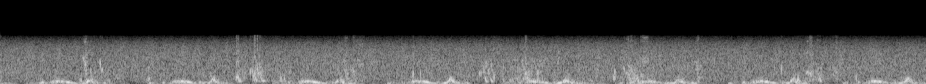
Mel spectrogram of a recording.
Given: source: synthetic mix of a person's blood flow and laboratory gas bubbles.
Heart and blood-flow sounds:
Doppler ultrasound of blood flow; precordium
0.00-0.05 s: bubbles
0.78-1.19 s: bubbles
1.46-1.53 s: bubbles
2.08-2.14 s: bubbles
2.33-2.94 s: bubbles
3.42-3.66 s: bubbles
4.11-4.25 s: bubbles
4.77-5.48 s: bubbles
5.87-6.63 s: bubbles
6.94-7.03 s: bubbles
7.78-7.86 s: bubbles
7.94-8.42 s: bubbles
8.53-8.62 s: bubbles
From the record:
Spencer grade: 3 (all of the cardiac periods contain showers or single bubble signals, but not dominating or overriding the cardiac motion signals); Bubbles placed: only in the low amplitude regions of the cardiac cycle

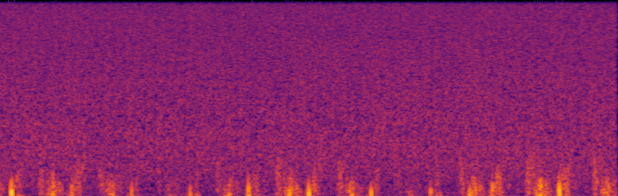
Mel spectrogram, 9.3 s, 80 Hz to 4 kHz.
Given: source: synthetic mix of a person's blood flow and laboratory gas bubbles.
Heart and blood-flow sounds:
Doppler ultrasound of blood flow; precordium
no bubbles
From the record:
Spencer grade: 0 (complete lack of bubble signals)

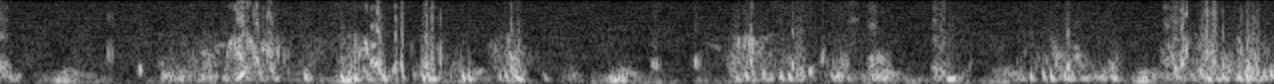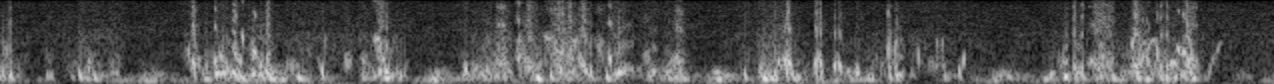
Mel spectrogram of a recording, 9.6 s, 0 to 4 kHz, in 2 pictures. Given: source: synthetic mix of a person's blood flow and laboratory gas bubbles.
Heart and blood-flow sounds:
Doppler ultrasound of blood flow; precordium
0.00-0.09 s: bubbles
0.39-0.44 s: bubbles
0.49-1.79 s: bubbles
1.82-2.09 s: bubbles
2.43-2.50 s: bubbles
2.58-3.35 s: bubbles
3.48-3.67 s: bubbles
3.80-4.23 s: bubbles
4.32-4.86 s: bubbles
4.93-5.25 s: bubbles
5.46-6.32 s: bubbles
6.49-7.38 s: bubbles
7.53-8.43 s: bubbles
8.67-9.38 s: bubbles
From the record:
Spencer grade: 4 (maximum detectable bubble signal sounding continuously throughout systole and diastole of every cardiac period, and overriding the amplitude of the normal cardiac signals); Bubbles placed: only in the low amplitude regions of the cardiac cycle

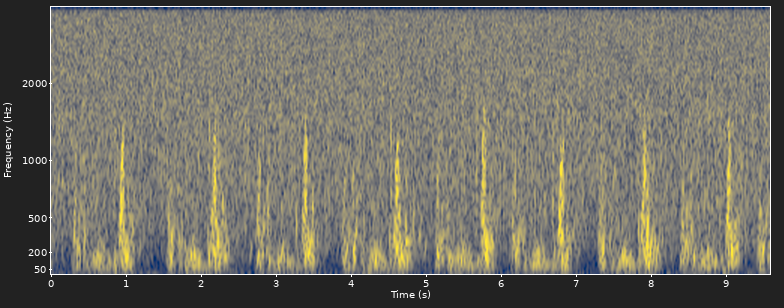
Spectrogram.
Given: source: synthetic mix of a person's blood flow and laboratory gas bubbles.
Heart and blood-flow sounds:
Doppler ultrasound of blood flow; precordium
no bubbles
From the record:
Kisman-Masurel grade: 000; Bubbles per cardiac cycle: 0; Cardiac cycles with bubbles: 0%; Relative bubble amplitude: no bubbles discernible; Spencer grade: 0 (complete lack of bubble signals)

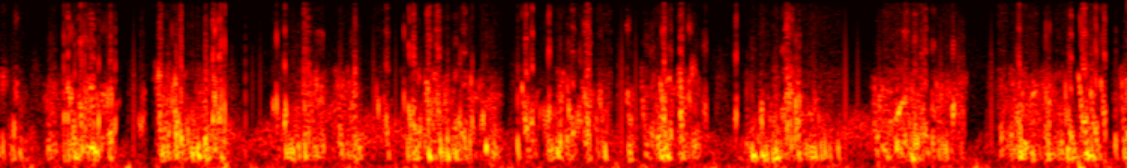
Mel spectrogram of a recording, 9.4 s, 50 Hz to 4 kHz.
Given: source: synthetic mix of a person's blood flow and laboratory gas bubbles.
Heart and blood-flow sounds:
Doppler ultrasound of blood flow; subclavian vein
0.00-0.29 s: bubbles
0.35-1.00 s: bubbles
1.15-1.23 s: bubbles
1.27-1.92 s: bubbles
2.25-3.27 s: bubbles
3.33-4.20 s: bubbles
4.29-5.10 s: bubbles
5.20-5.89 s: bubbles
6.10-6.17 s: bubbles
6.20-7.02 s: bubbles
7.25-8.06 s: bubbles
8.30-9.21 s: bubbles
9.25-9.40 s: bubbles
From the record:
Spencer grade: 4 (maximum detectable bubble signal sounding continuously throughout systole and diastole of every cardiac period, and overriding the amplitude of the normal cardiac signals); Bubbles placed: anywhere in the cardiac cycle

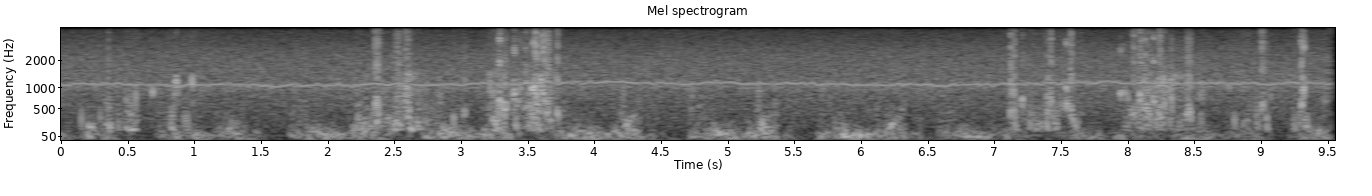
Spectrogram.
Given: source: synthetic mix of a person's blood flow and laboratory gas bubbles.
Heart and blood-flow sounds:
Doppler ultrasound of blood flow; precordium
0.17-0.64 s: bubbles
0.70-0.78 s: bubbles
0.82-1.12 s: bubbles
2.23-3.09 s: bubbles
3.22-3.81 s: bubbles
7.12-7.71 s: bubbles
7.96-8.64 s: bubbles
8.78-9.14 s: bubbles
9.26-9.43 s: bubbles
9.50-9.54 s: bubbles
From the record:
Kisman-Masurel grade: 332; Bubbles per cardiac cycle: rolling drumbeat, 9 or more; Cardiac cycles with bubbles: 50 to 99%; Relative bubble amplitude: moderate (0.250 to 0.450); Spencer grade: 3 (all of the cardiac periods contain showers or single bubble signals, but not dominating or overriding the cardiac motion signals); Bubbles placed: anywhere in the cardiac cycle

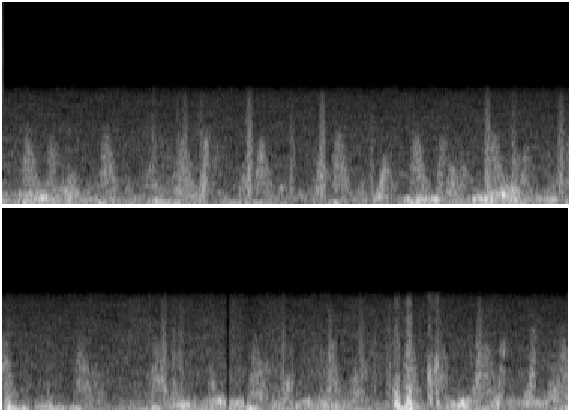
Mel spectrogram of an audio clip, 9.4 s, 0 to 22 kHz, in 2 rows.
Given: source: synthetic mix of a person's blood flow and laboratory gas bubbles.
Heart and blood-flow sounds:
Doppler ultrasound of blood flow; subclavian vein
8.25-8.38 s: bubbles
From the record:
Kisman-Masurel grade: 112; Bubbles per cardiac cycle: 1 to 2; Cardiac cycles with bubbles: 1 to 10%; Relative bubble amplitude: moderate (0.250 to 0.450); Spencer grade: 1 (occasional bubble signal discernible with the cardiac motion signal, with majority of cardiac periods free of bubbles); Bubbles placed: anywhere in the cardiac cycle

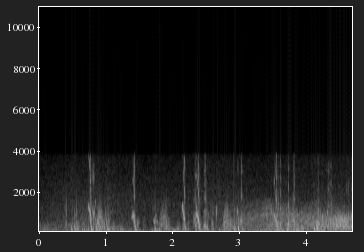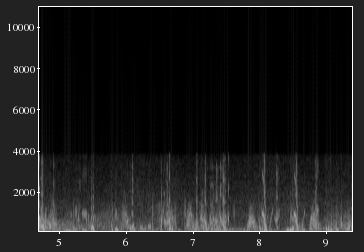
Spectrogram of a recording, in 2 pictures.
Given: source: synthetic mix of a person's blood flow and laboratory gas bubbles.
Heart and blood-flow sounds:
Doppler ultrasound of blood flow; subclavian vein
0.45-0.61 s: bubbles
0.70-1.10 s: bubbles
1.36-1.51 s: bubbles
1.70-1.80 s: bubbles
2.12-2.26 s: bubbles
2.30-2.70 s: bubbles
2.91-3.22 s: bubbles
3.41-3.99 s: bubbles
4.07-4.42 s: bubbles
4.58-4.95 s: bubbles
5.07-5.58 s: bubbles
5.71-5.91 s: bubbles
5.97-6.16 s: bubbles
6.20-6.38 s: bubbles
6.45-6.75 s: bubbles
7.01-7.57 s: bubbles
7.96-8.30 s: bubbles
8.38-8.71 s: bubbles
8.81-8.89 s: bubbles
8.96-9.40 s: bubbles
From the record:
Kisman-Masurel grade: 242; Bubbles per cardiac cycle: several, 3 to 8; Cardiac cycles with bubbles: 100%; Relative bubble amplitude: moderate (0.250 to 0.450); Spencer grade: 3 (all of the cardiac periods contain showers or single bubble signals, but not dominating or overriding the cardiac motion signals); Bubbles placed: anywhere in the cardiac cycle

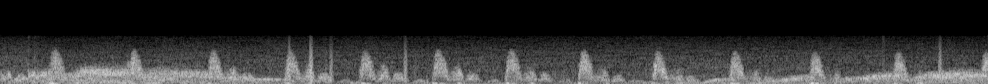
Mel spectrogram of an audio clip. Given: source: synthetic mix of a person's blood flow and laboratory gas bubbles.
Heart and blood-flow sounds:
Doppler ultrasound of blood flow; subclavian vein
1.21-1.31 s: bubbles
1.60-1.68 s: bubbles
From the record:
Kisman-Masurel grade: 111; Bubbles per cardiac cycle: 1 to 2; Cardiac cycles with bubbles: 1 to 10%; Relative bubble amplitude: barely perceptible (0.100 to 0.250); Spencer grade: 1 (occasional bubble signal discernible with the cardiac motion signal, with majority of cardiac periods free of bubbles); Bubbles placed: anywhere in the cardiac cycle

